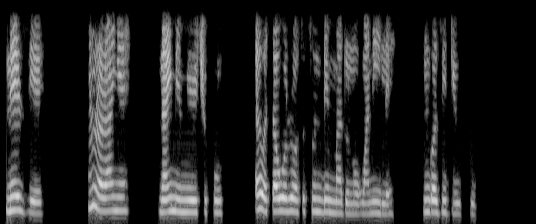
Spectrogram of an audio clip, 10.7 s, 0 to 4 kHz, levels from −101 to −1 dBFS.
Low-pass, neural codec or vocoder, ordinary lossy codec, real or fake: 3.6 kHz; none; none; real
